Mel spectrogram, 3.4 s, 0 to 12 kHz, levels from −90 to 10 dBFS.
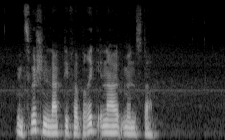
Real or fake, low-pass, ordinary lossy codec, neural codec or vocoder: fake; 10.8 kHz; MP3, 96 kbps; vocoder, 24 kHz, 100 mel bands, Vocos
